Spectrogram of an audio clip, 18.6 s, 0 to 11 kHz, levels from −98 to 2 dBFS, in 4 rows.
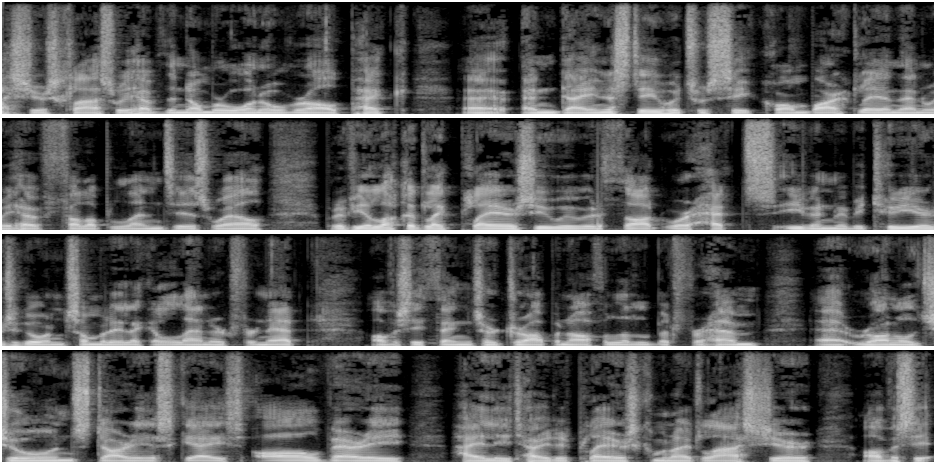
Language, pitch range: English, 95-105 Hz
